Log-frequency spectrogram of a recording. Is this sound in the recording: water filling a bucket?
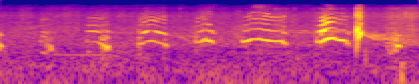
no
